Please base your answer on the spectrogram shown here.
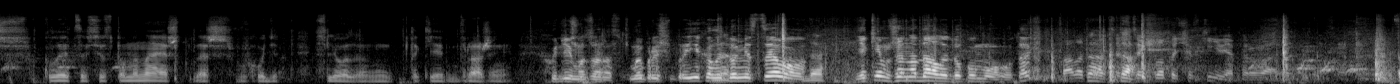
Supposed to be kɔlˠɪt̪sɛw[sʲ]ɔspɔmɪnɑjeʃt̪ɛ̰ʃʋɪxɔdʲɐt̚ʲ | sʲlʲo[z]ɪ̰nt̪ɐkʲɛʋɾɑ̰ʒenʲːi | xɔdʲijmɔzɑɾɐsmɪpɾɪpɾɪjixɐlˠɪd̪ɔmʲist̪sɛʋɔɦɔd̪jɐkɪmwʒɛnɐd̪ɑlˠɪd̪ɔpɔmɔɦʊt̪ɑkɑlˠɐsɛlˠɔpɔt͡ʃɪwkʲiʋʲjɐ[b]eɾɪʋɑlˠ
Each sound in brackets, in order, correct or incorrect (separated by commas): correct, correct, incorrect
